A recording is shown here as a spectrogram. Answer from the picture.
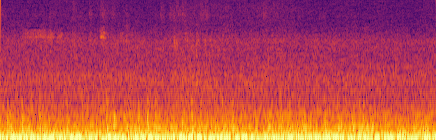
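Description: Steady engine drone and road rumble heard from inside the cabin of a moving minibus.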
